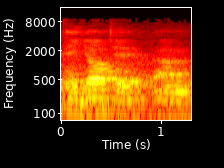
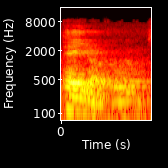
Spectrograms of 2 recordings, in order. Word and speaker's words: peyote: And this again was called peyote, and some people say peyote, but it really is accented peyote. Sargon spelled it P-E-I-O-T-L, which would be pronounced peyote.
